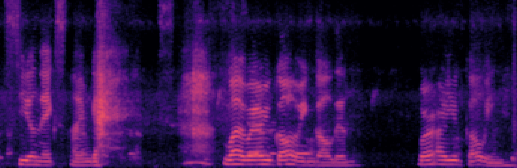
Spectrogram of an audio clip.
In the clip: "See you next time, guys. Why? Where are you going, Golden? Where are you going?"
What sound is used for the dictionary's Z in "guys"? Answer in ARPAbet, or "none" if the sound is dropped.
S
